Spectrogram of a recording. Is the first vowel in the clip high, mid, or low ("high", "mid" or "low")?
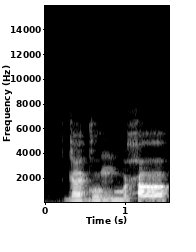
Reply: low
